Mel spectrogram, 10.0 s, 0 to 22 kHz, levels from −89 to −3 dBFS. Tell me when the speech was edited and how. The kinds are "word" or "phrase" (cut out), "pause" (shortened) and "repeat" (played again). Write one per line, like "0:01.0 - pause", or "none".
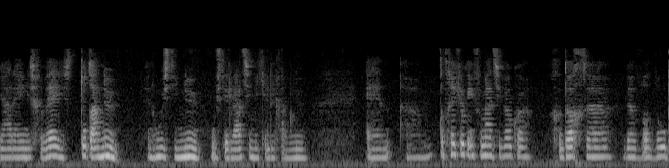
none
